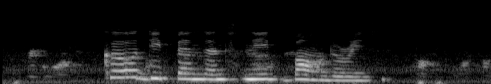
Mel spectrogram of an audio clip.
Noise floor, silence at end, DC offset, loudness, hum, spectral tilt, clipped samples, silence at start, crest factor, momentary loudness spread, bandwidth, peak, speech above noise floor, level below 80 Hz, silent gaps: -46 dBFS; 0 s; under 0.1%; -20 LUFS; none; -9.5 dB/octave; under 0.1%; 0.15 s; 16 dB; 22 LU; 4.7 kHz; -6 dBFS; 27 dB; -52 dBFS; none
